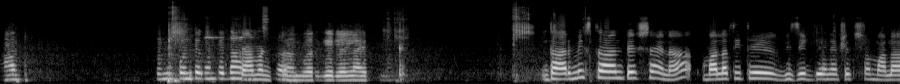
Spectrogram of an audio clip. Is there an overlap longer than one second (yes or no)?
no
